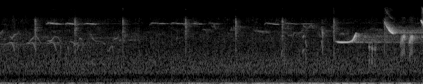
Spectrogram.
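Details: Wild birds singing in open nature: thin high whistled notes and short chirps from several birds, soft and scattered at first, growing louder with sharper rising squeaks near the end.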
